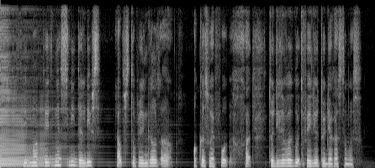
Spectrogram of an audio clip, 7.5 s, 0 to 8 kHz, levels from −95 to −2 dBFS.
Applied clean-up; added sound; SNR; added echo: neural mask model RNNoise.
